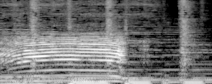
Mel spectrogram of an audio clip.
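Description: A cattle moo sound effect voicing cartoon buffaloes: one moo of just over a second, rising then falling in pitch. Backing music runs underneath.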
